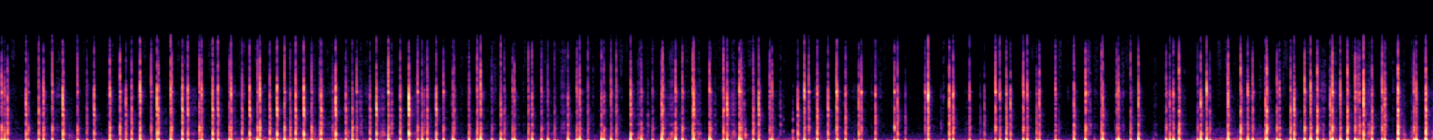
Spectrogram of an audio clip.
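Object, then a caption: Plastic game-controller grip. Fingertips tap and scratch an empty, hollow, hand-sized black plastic Joy-Con grip. A rapid, steady stream of short, dry clicks and scrapes plays throughout, with a soft hollow knock in the lows and a light crackly edge on top.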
